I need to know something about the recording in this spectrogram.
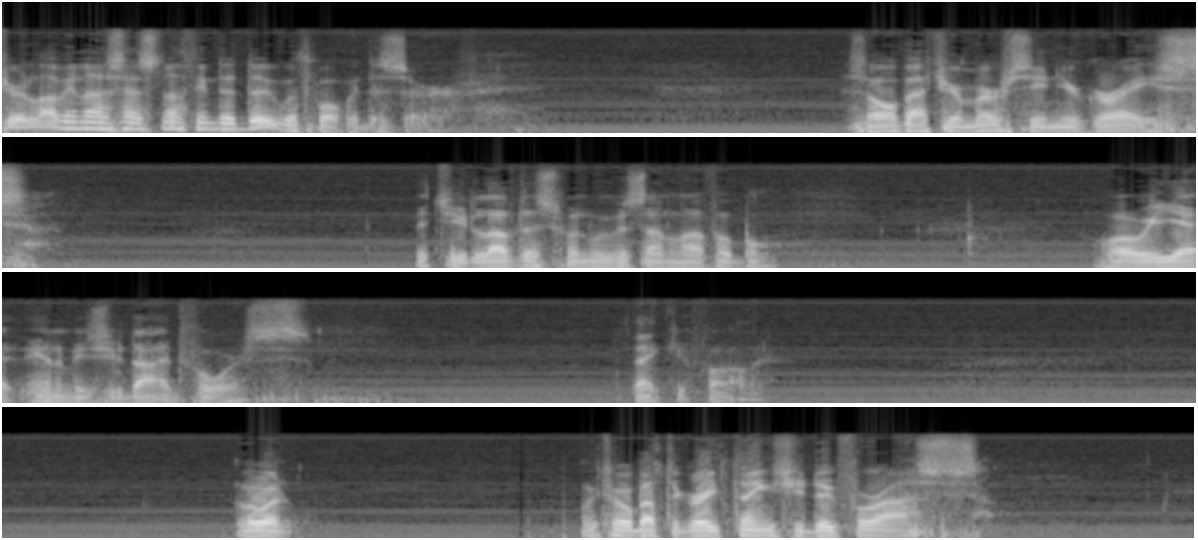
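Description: An elderly man speaks calmly into a microphone in a large echoing room, pausing between phrases.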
